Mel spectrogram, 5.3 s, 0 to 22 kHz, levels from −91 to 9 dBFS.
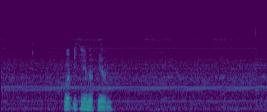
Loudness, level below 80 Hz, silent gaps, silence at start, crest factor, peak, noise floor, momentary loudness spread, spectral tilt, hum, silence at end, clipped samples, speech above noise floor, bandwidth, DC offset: -44 LUFS; -82 dBFS; none; 0.65 s; 22 dB; -28 dBFS; -68 dBFS; 25 LU; -8.5 dB/octave; none; 0.2 s; under 0.1%; 25 dB; 12.5 kHz; under 0.1%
